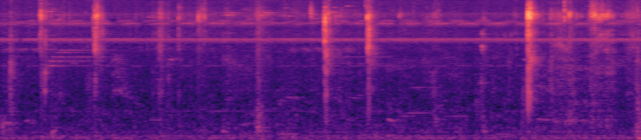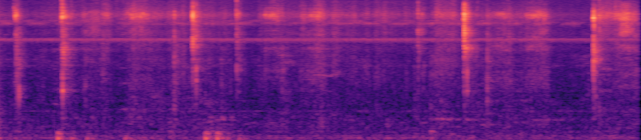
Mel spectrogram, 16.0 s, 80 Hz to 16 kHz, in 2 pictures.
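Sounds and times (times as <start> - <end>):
person chewing food: 0.0 - 2.8, 6.0 - 16.0
faint steady hum: 0.0 - 16.0.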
